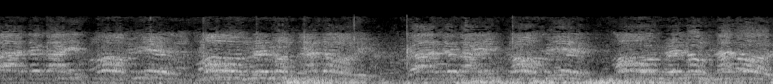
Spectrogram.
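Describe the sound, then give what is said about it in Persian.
Retired telecom workers at a Monday protest in Tabriz chant slogans in unison. The crowd's voices are loud and rhythmic, with repeated phrases broken by short pauses. “صدای اعتراض بازنشستگان مخابرات تبریز در روز دوشنبه.”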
